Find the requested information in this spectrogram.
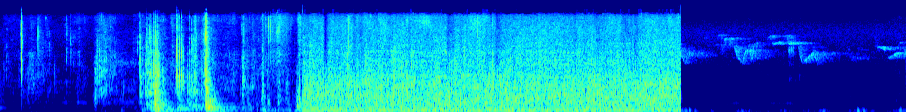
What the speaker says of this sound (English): I'm going to go back to my vehicle, take a short little drive over to, I believe it was Chipmunk Rapids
